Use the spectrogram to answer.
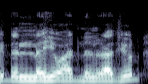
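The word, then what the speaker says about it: إنا لله وإنا إليه راجعون: ইন্না লিল্লাহি, এই উচ্চারণ ঠিক করো। এই হেই হেই, ইন্না লিল্লাহি ওয়া ইন্না ইলাইহি রাজিউন বলো সবাই।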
